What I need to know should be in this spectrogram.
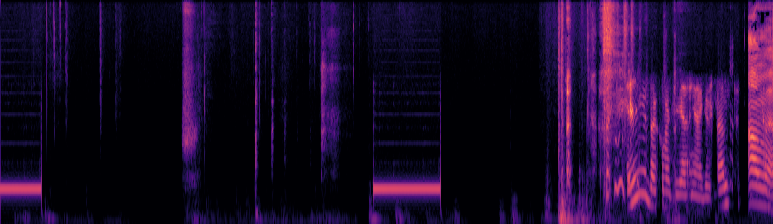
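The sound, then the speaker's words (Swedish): A telephone ringing tone sounds on an outgoing call: two steady, low, buzzing tones, each about a second long and roughly five seconds apart, with quiet gaps between them. People then talk and react loudly near the end. “Nu ringer jag igen.”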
